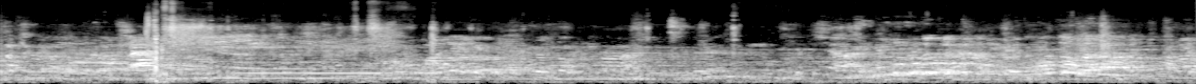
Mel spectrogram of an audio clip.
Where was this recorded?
in a cafe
